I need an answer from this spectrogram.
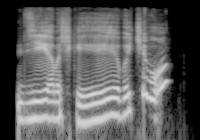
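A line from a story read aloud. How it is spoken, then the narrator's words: Squeak. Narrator (Russian): пискнула ручка впервые после моего прихода, подав голос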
